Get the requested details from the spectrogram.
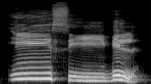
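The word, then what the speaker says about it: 이십일: दोनों को जोड़ने का मतलब ब प्लस ई, बी, ई सी बी, र नीचे आ जाने पर उच्चारण क्या होगा, ल होगा, क्या, ल होगा। उच्चारण कीजिए, ई सी बिल, क्या, ई सी बिल,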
